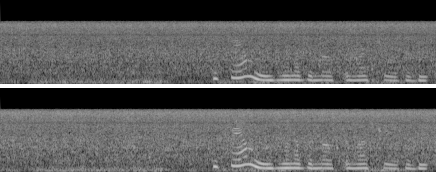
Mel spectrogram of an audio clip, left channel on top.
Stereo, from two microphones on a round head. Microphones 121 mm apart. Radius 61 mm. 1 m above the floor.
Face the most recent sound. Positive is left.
turn(degrees=-70)  # may be behind; listen again after turning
